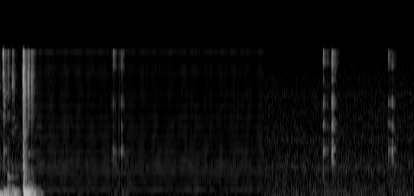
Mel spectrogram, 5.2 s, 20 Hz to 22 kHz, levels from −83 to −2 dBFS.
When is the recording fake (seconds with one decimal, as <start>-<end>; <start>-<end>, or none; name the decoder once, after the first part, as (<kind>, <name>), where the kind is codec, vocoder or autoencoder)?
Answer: 0.4-3.3 (vocoder, BigVGAN v2)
